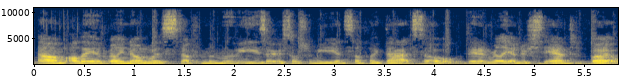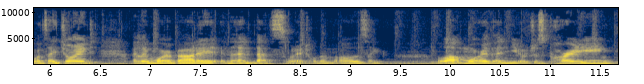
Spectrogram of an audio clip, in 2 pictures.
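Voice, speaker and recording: A woman's voice: lowish voice, little pitch movement, brisk, creaky. A twenty-one-year-old woman explaining things plainly in a casual interview. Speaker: college student, sorority member. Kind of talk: casual personal interview answers. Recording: distant mic, music underneath.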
